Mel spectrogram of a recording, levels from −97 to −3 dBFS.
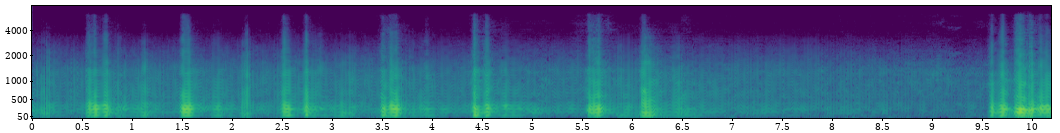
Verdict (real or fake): fake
